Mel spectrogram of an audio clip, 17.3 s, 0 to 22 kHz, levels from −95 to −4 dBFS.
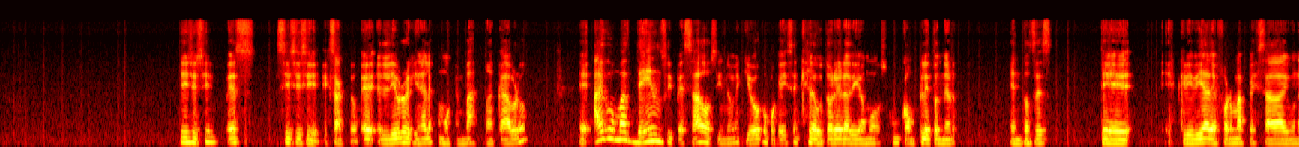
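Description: No dropouts, clipping, distortion, timing errors or other technical faults can be heard anywhere in the speech.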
